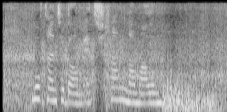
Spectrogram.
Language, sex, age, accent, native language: Uzbek, female, 18-24, Sirdaryo, Uzbek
